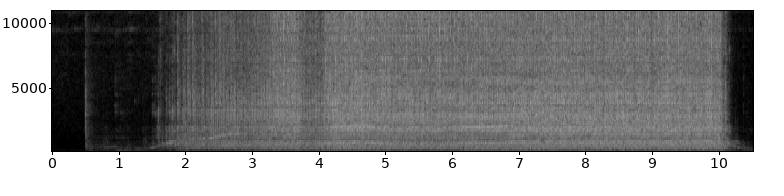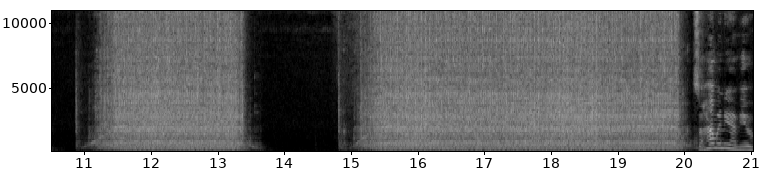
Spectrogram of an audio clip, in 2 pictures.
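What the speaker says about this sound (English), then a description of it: "as I'm sewing, I am not tugging on either one of these fabrics. I'm letting the machine feed them through." A sewing machine stitches quilt fabric seams in long, steady bursts of humming whir, pausing twice briefly before running again, close and fairly loud with no voice over it.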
